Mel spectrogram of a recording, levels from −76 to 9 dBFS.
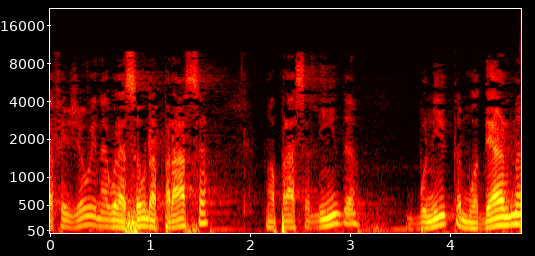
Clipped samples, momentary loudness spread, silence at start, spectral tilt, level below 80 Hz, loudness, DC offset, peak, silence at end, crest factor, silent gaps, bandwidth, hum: under 0.1%; 10 LU; 0 s; -6.5 dB/octave; -30 dBFS; -17 LUFS; under 0.1%; 0 dBFS; 0 s; 16 dB; none; 10.5 kHz; none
